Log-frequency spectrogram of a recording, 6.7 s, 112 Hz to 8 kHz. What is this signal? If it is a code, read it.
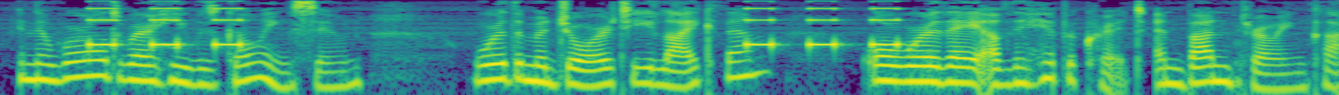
Beep code, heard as beeps from a small speaker, played twice, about 1080 Hz, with speech in English. 3 short. In AMI BIOS tables: failure in the first 64 KB of memory; in Dell tables: chipset error.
